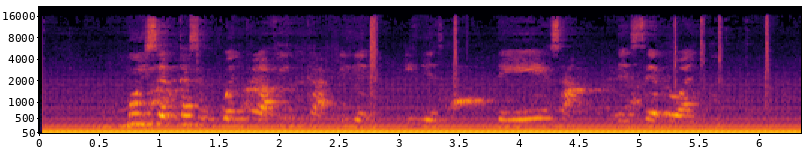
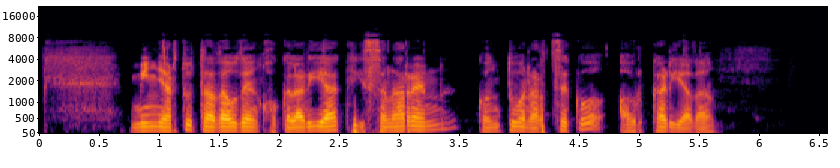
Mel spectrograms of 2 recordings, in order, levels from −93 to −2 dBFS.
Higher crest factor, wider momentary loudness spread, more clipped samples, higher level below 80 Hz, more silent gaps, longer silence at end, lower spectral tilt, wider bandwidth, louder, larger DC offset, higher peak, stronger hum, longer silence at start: second, 12 dB vs 20 dB; second, 3 LU vs 17 LU; neither; first, -20 dBFS vs -50 dBFS; neither; second, 0 s vs 0.95 s; about the same, -6.5 dB/octave vs -5.5 dB/octave; first, 16 kHz vs 9.4 kHz; about the same, -22 LUFS vs -24 LUFS; neither; about the same, -6 dBFS vs -4 dBFS; first, 60 Hz at -20 dBFS vs none; about the same, 0.05 s vs 0.05 s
